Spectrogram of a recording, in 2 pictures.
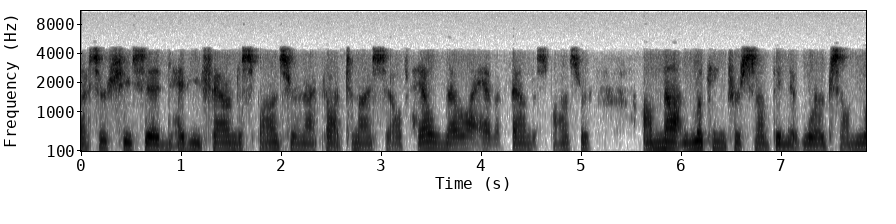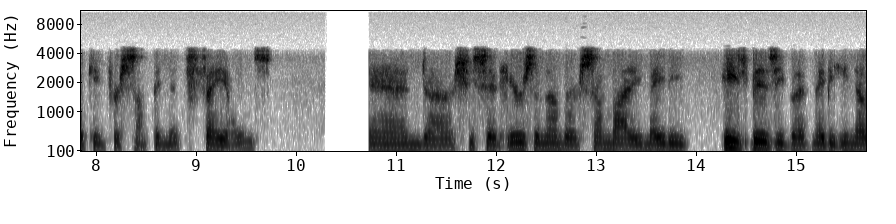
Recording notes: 100 Pounders Phone Meeting, 12/13/23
